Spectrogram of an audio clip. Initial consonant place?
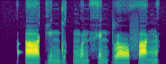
glottal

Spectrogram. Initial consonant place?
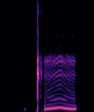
velar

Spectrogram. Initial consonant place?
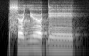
alveolar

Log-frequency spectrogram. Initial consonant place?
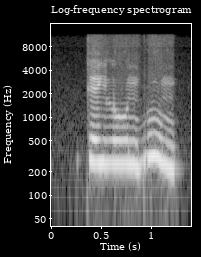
velar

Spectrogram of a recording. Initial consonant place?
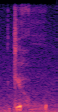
velar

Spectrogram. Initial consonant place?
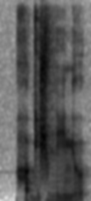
glottal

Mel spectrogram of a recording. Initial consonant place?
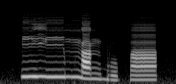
palatal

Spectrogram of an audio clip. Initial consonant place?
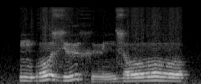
velar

